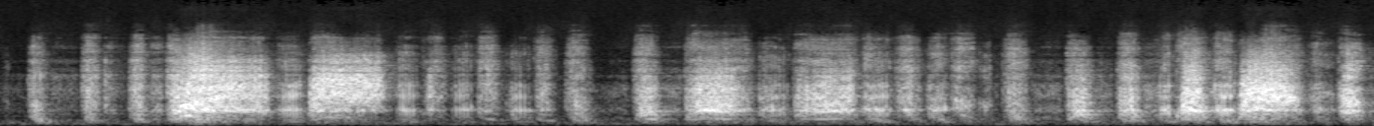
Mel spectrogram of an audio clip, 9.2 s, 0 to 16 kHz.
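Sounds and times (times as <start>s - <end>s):
gorilla: 0.0s - 9.1s.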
